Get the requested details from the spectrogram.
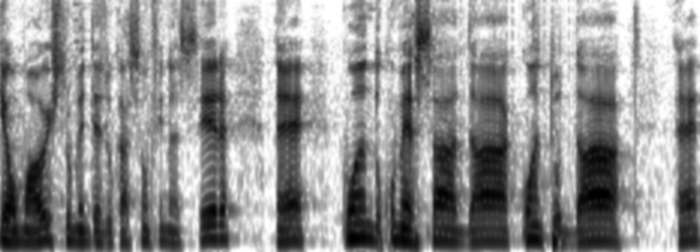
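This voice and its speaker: Medium-pitched, dark, mellow male voice at a moderate pace, with ordinary pitch variation and a quiet background. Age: 60s. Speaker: financial education speaker. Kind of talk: public hearing presentation. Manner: halting, with repetitions.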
